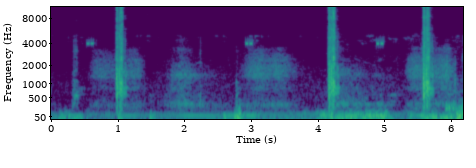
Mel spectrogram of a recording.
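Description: Handling noise of a hand-held camera being moved while walking: three sharp clicks, about a second in, near four seconds and again just before the end, with soft rustling and a low rumble between them.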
